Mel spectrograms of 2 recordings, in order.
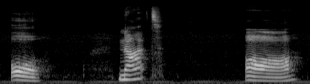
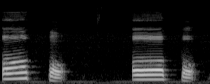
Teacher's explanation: Sometimes I think of it like having a ball in your mouth. Your tongue gets kind of pushed back and down a little bit, and the inside of your mouth is open and wide. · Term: letter O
